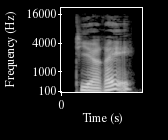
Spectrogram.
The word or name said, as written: diarré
